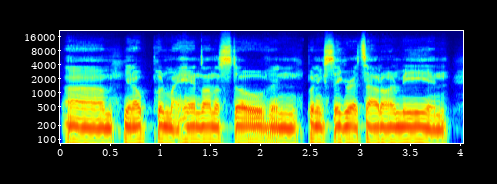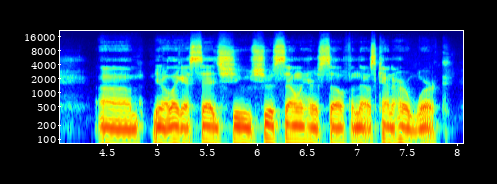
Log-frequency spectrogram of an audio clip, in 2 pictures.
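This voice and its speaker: A man's voice: sits low, completely flat delivery, brisk, gravelly, a little mellow. A man from near Boston with a light Boston accent, telling his life story as a guest in a casual interview. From Massachusetts, near Boston. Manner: earnest, plainspoken, says "man" often. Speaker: guest, combat veteran and author. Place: home studio.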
